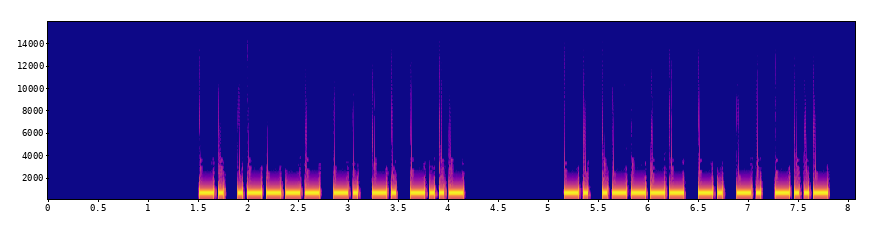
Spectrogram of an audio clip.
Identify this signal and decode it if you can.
Morse code, heard as a keyed tone, about 25 wpm, 700 Hz. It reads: N1NNX N1NNX
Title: USA Call Signs - 5 Characters - Repeated 3x - 25wpm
